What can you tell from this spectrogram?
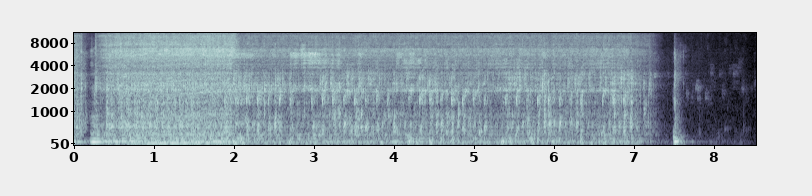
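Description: Singer 319K zigzag sewing machine running at speed, stitching a decorative zigzag: a rapid, steady clatter of needle strokes, louder for the first couple of seconds. It stops abruptly about seven seconds in, followed by a single click.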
